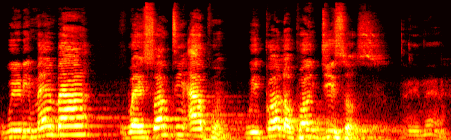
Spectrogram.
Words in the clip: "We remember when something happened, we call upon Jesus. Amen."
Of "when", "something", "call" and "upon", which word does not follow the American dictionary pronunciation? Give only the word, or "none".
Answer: something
